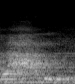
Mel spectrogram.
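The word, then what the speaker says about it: لام: Kemudian lam dibaca lam, ada mimnya, gitu ya. Ujungnya kan lam tuh mim.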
